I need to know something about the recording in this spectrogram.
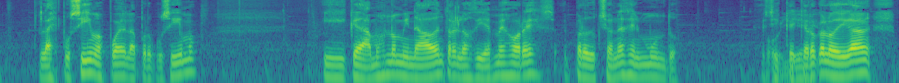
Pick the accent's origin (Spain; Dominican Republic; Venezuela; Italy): Venezuela; así como somos los venezolanos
